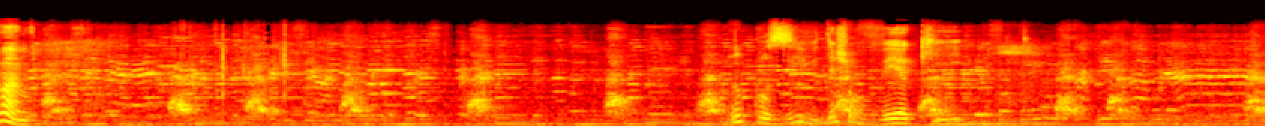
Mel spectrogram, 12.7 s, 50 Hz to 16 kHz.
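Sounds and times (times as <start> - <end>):
speech: 0.0 - 0.9, 7.1 - 12.6
dog barking: 0.4 - 0.8, 1.7 - 3.9, 4.7 - 5.2, 6.1 - 6.4, 7.0 - 7.4, 8.4 - 9.5, 10.5 - 11.5, 12.4 - 12.6.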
